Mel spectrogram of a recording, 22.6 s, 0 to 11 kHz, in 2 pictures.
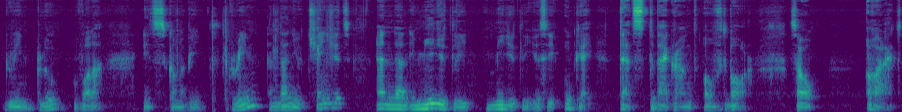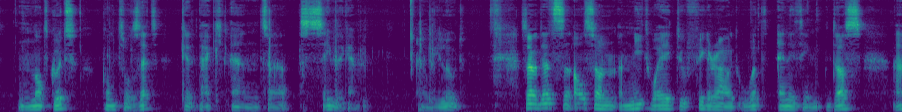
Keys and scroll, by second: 2.6 ctrl+s, 4.0 shift+super+r, 12.9 ctrl+z, 13.5 ctrl+z, 13.9 ctrl+z, 15.3 ctrl+s, 16.5 shift+super+r, 16.6 shift+super+r.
